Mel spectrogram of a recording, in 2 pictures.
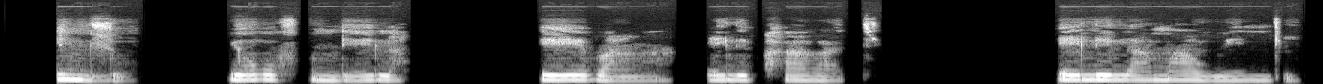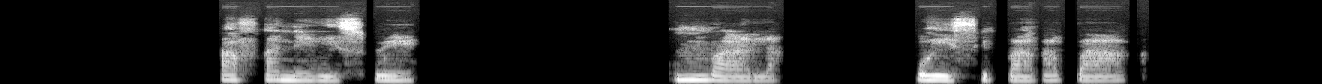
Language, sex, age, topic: North Ndebele, male, 25-35, education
